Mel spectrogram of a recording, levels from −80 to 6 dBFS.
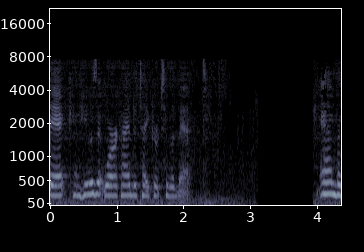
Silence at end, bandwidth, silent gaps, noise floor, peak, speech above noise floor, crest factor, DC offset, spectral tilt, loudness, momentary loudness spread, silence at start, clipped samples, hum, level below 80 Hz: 0 s; 8 kHz; 3.12-3.92 s; -61 dBFS; -24 dBFS; 24 dB; 16 dB; under 0.1%; -5 dB/octave; -39 LUFS; 16 LU; 0 s; under 0.1%; none; -60 dBFS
